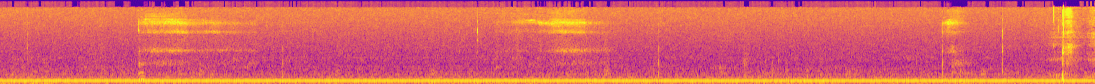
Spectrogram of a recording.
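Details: Sleeping cat at a sanctuary, not sick, gives soft, breathy snores, about ten breaths a minute, over a steady electrical hum; snoring.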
